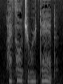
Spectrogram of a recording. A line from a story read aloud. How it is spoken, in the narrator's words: she whispered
